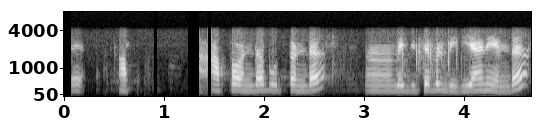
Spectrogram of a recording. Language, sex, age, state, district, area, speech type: Malayalam, female, 45-60, Kerala, Idukki, rural, conversation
